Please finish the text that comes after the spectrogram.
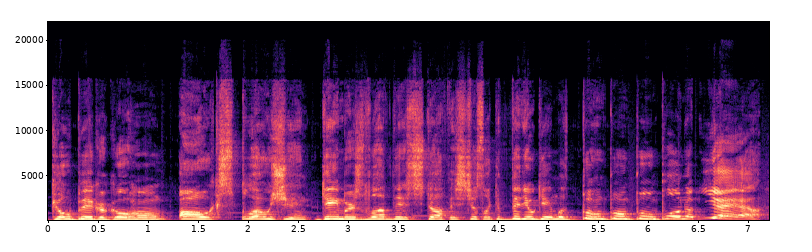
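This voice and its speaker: Man putting on a shouty, high-pitched gamer hype guy. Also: lively intonation, a little slow, vocal fry, few pauses, faint music behind, heavily acted. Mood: hyped. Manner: shouty, exclamatory, mocking exaggeration. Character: brash, over-excited male hype fan of blockbuster video games.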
